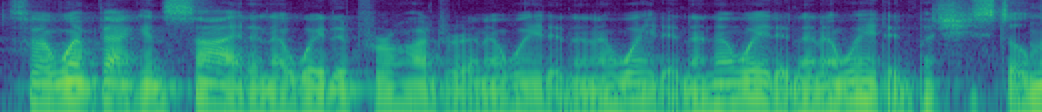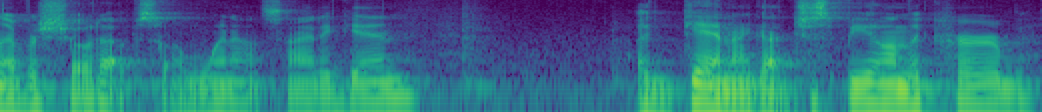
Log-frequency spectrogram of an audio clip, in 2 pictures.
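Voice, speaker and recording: A man telling a first-person story in an animated way, jumping from excited highs to hushed lows and often stumbling over repeated words. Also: fast, gravelly.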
